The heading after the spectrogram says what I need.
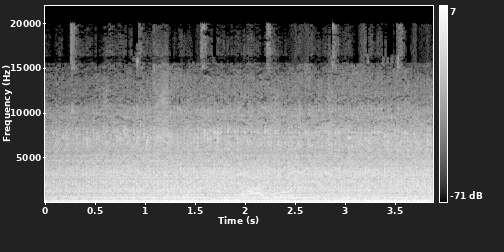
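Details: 2006 VW Passat with a low oil pressure light, broken plastic timing chain guides suspected, started after pulling the oil pan: quiet, even idle with a steady low hum and no rattle or chain slap, much quieter.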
